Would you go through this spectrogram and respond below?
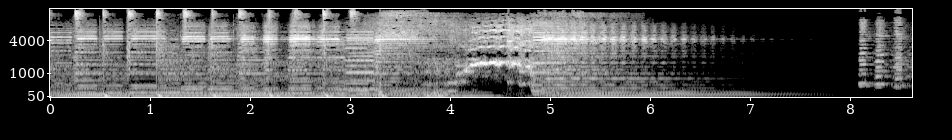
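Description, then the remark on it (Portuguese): A horse whinnies loudly in a long, quavering neigh over a rhythmic music backing, the sound ringing out with echo and slowly fading before music briefly resumes. “Chora meu cavalo, um dia tu aprende.”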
